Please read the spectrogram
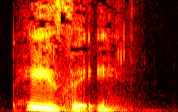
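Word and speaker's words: Paizzi: Paisy.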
